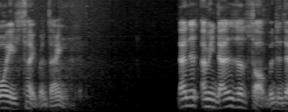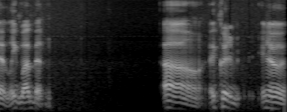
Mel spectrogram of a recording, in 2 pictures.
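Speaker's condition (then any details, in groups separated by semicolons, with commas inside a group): Cerebral palsy; voice sound affected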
